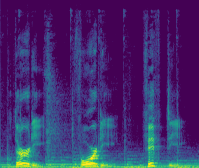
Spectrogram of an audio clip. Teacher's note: We say it with an American T, 30, 40, 50, etc. But we say the teens with a true T sound.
